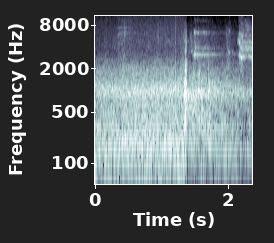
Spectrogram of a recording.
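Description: A tennis racket strikes the ball on a serve: a single sharp pop about two-thirds of the way through, over the steady hush of a quiet indoor arena. A brief faint high squeak follows right after it.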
